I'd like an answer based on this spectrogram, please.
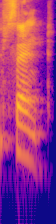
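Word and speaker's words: scent: है याद रखना है जहां भी एस के बाद में अगर सी आए तो सी क्या होगा साइलेंट होगा जैसे एग्जांपल के तोर पे ले लेते हैं सेट ठीक है सेंट तो सेंट की मीनिंग देखें एस सी आई एन टी तो मैंने क्या बताया एस के बाद में सी आएगा तो सी क्या होगा साइलेंट तो इसके लिए क्या पढ़ेंगे हम सेंड ठीक है साइलेंट हो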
